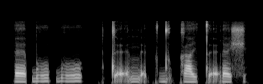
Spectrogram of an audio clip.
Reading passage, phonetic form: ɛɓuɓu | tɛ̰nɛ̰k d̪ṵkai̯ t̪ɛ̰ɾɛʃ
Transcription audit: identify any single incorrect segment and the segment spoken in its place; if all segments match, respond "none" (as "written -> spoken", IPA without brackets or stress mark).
none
